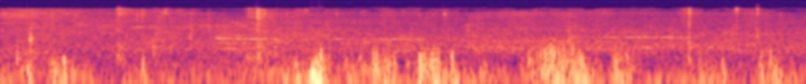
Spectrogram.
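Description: Footsteps on asphalt and bumps from a handheld microphone, an uneven run of low thumps with one loud thump about one and a half seconds in.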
